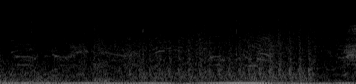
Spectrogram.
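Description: Distant artillery-like thumps and bursts of battle gunfire rumble in a Company of Heroes 2 match between World War II armies, fairly faint and steady, with a caster's commentary over them.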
